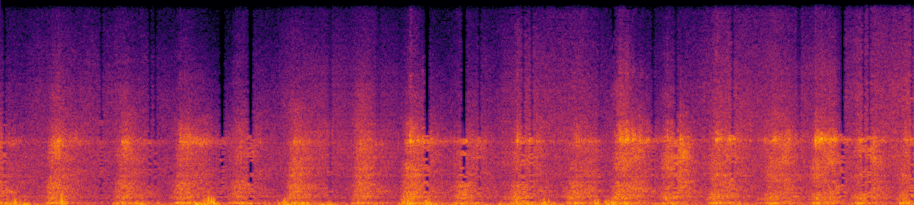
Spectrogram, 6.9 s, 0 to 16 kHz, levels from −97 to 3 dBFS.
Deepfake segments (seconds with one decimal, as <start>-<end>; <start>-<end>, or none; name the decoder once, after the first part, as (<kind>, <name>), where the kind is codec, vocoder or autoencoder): 2.3-3.0 (autoencoder, DAC-VAE); 5.7-6.3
